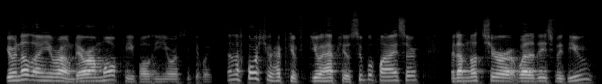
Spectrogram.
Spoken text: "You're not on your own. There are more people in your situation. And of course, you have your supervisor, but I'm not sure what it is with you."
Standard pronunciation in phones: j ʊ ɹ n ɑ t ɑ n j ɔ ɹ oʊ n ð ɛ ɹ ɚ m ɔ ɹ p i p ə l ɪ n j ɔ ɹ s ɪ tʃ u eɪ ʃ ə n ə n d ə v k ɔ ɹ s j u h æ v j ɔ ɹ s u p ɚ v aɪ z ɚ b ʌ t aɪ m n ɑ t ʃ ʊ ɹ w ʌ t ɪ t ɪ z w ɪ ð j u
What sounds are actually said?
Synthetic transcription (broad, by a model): j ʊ ɹ n ɑ t ɑ n j ɔ ɹ oʊ n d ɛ ɹ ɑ m ɔ ɹ p i p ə l ɪ n j ɔ ɹ s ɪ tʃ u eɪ ə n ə n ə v k ɔ ɹ s j u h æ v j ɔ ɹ s u p ɚ v aɪ z ɚ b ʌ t aɪ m n ɑ t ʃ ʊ ɹ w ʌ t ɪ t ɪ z w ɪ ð j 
